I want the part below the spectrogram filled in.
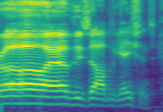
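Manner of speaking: loud, weary, hammed-up complaint; mock burdened sigh.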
